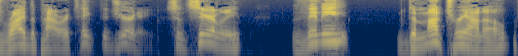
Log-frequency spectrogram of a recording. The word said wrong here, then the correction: DiMartino: DiMartino. – Sounded like Dimatriano. Sounded good. – Vinny DiMart. – How do you spell it? – D-I-M. – Uh-huh. – A-T. – Uh-huh. – I-N-O. – DiMartino.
